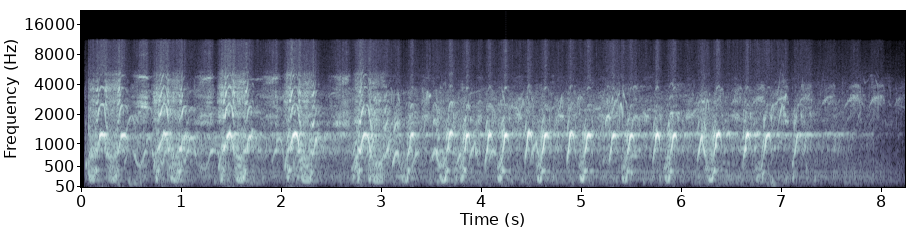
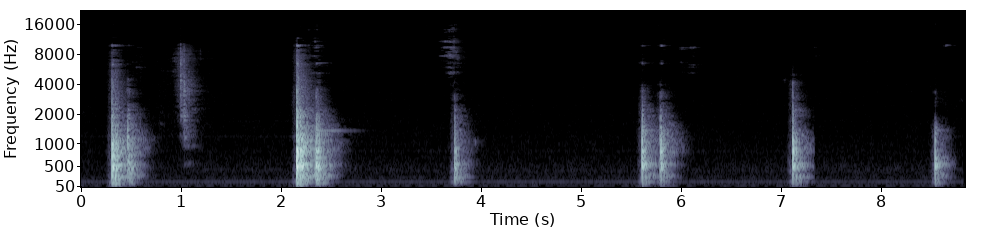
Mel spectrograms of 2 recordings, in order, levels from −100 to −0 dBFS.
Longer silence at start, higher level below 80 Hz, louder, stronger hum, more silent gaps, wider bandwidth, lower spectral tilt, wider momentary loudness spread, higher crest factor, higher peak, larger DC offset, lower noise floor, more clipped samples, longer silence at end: second, 0.05 s vs 0.3 s; about the same, -66 dBFS vs -68 dBFS; first, -15 LUFS vs -28 LUFS; neither; neither; about the same, 11.5 kHz vs 11.5 kHz; second, -3 dB/octave vs -5.5 dB/octave; second, 11 LU vs 26 LU; second, 16 dB vs 32 dB; about the same, 0 dBFS vs -2 dBFS; neither; second, -36 dBFS vs -79 dBFS; neither; about the same, 0.25 s vs 0.2 s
